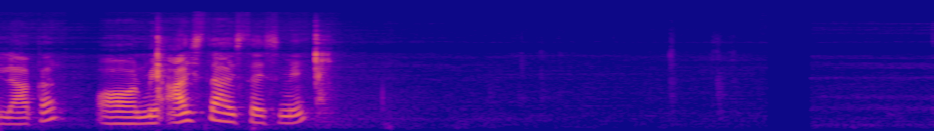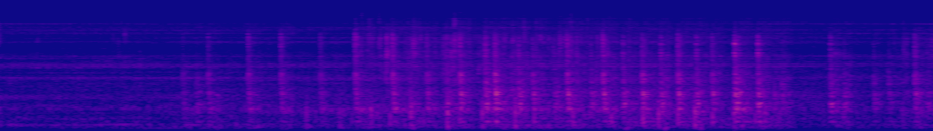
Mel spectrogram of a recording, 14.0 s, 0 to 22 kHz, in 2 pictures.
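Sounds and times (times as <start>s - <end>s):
whisk clicking against pan: 8.4s - 14.0s.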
